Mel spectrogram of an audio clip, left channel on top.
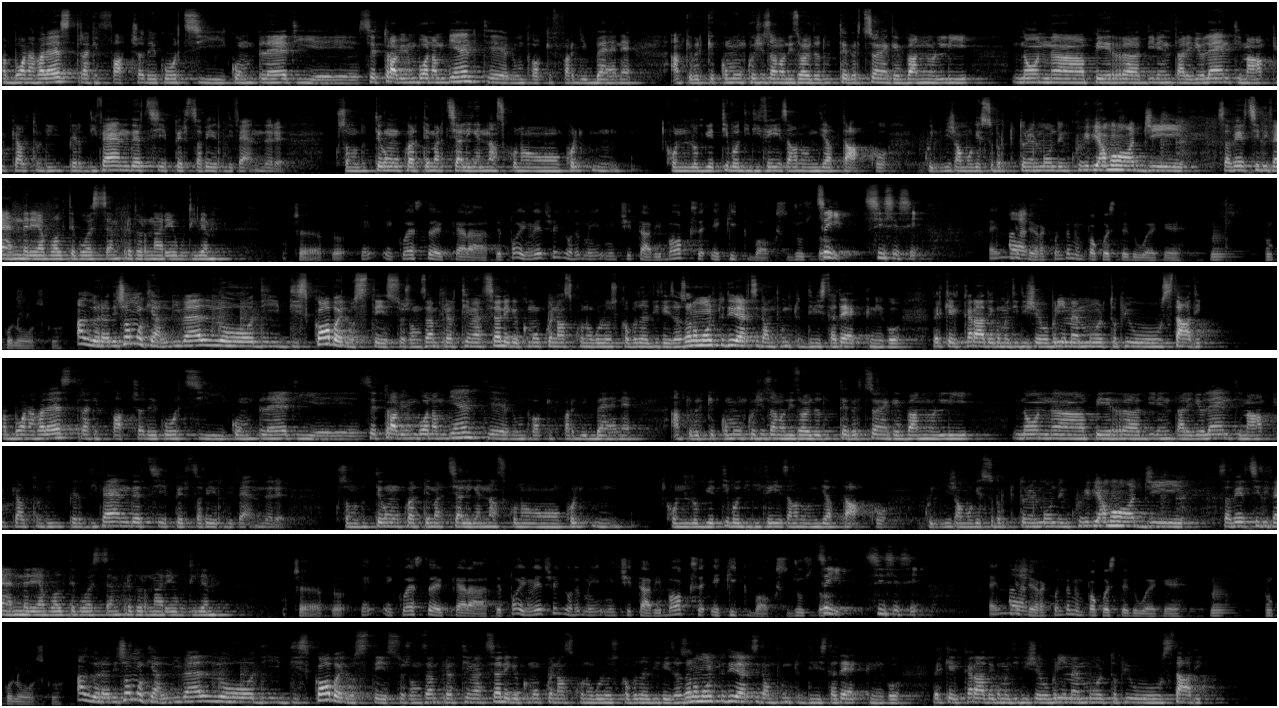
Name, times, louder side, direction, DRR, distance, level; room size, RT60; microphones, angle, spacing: voice 1, 0.0-9.7 10.1-15.6 16.1-18.9 19.4-27.8 33.7-33.9 34.2-34.7 35.6-35.8 39.0-50.2, left 3 dB, 80° left, 1.5 m, -28 dB
voice 2, 28.4-33.8 35.4-37.3 37.6-37.8 38.1-38.9, right 1 dB, 10° right, 1.1 m, -38 dB
28.5 x 20.0 x 9.9 m
head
